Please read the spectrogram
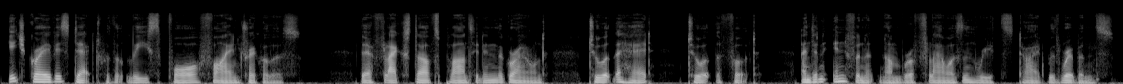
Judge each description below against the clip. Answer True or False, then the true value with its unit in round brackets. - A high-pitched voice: False (90 Hz)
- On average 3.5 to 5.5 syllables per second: True (5.1 syllables/s)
